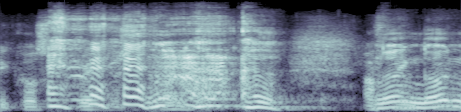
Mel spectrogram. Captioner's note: laughs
